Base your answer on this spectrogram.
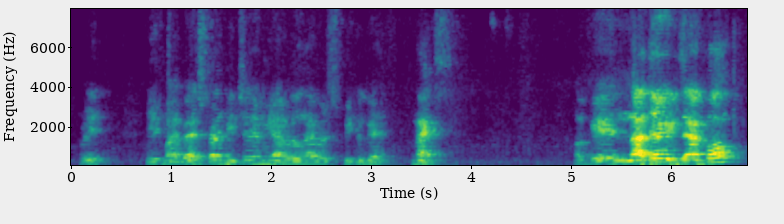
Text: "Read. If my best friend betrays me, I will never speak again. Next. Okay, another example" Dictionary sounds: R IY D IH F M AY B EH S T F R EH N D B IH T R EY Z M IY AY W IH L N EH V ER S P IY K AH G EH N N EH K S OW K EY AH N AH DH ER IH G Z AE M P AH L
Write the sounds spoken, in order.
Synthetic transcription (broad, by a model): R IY IH F M AY B EH S T F R EH N D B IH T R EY M IY AY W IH L N EH V ER S P IY K AH G EH N N EH K S OW K EY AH N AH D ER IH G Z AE M P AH L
